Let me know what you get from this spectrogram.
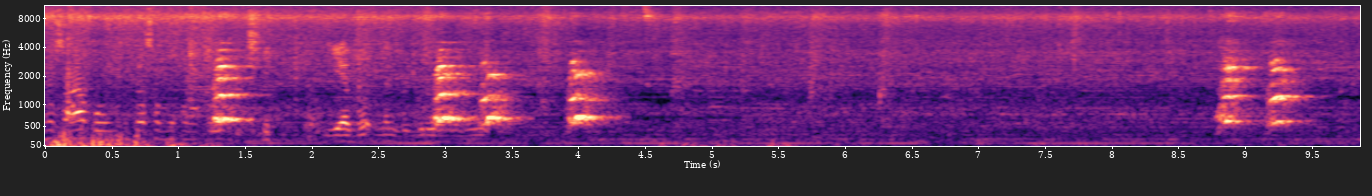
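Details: Angry, matted Shih Tzu dog barking during grooming: sharp, short barks in a cluster around the start, two close together, then a lone bark near the end, over a low steady hum.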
